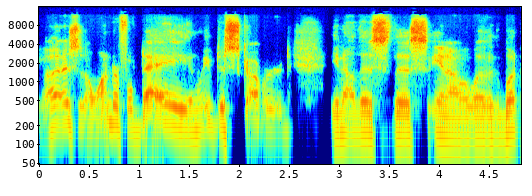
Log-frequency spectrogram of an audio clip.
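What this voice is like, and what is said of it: Bill Clinton impression. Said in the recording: “It's very good, Bill Clinton. ... Impression.”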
